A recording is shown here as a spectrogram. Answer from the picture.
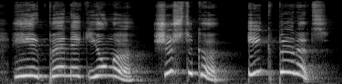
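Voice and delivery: put-on high, bright old lady calling out; oma Jet calling. A narrator's reading. Grandma calling to her grandson from the sea, high and glad. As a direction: call out like a cheerful granny.

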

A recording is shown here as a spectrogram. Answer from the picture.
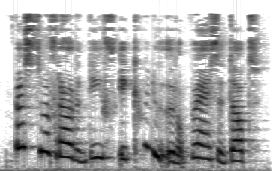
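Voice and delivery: a mock-formal letter voice; too formal. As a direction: rehearse a stiff official complaint. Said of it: "dat is te formeel".

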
